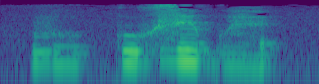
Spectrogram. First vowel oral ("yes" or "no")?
yes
